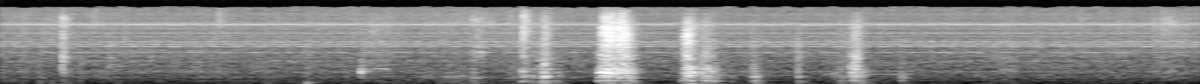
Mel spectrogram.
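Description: Paper towel rustling and crinkling in a handful of short bursts around the middle, the loudest about four seconds in, as a snake is wiped down by hand, over a steady faint electrical hum.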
